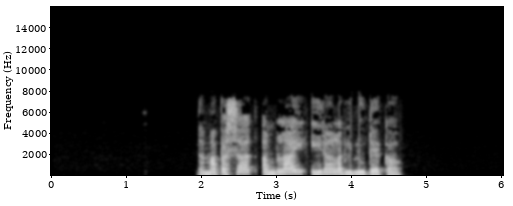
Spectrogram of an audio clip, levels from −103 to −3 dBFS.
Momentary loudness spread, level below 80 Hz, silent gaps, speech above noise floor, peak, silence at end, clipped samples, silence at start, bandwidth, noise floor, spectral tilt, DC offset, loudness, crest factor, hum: 10 LU; -62 dBFS; none; over 73 dB; -2 dBFS; 1.4 s; under 0.1%; 1.95 s; 7.6 kHz; under -90 dBFS; -5 dB/octave; under 0.1%; -18 LUFS; 18 dB; 50 Hz at -35 dBFS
